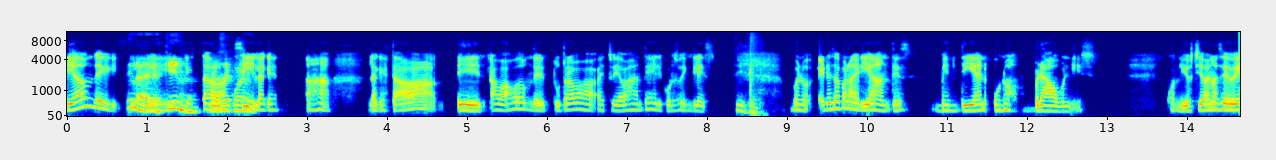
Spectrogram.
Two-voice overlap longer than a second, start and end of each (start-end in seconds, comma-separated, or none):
0.7-2.4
